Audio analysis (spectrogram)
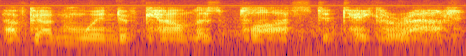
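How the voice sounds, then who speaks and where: An actor playing a suspicious, hard-bitten military commander in a video game, terse, grumbling and confrontational. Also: male voice, on the low side, animated, brisk, background noise, lightly acted. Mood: resentful, uneasy. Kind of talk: dramatic game voice acting.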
